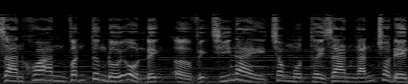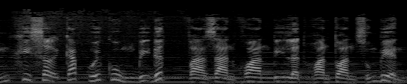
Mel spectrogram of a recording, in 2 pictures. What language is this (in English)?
Vietnamese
